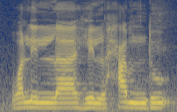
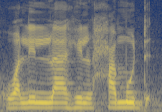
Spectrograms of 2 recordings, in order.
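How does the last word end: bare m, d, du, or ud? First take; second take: du; ud. First: The final word ends with a du syllable. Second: The final word ends with an ud syllable. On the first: "harokatnya dibaca walillahil hamdu, itu yang betul" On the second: "Atau walillahil hamud"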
